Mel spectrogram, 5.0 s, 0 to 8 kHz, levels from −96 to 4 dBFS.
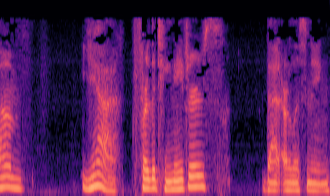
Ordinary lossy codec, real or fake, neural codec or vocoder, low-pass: MP3, 24 kbps; real; none; 7.2 kHz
